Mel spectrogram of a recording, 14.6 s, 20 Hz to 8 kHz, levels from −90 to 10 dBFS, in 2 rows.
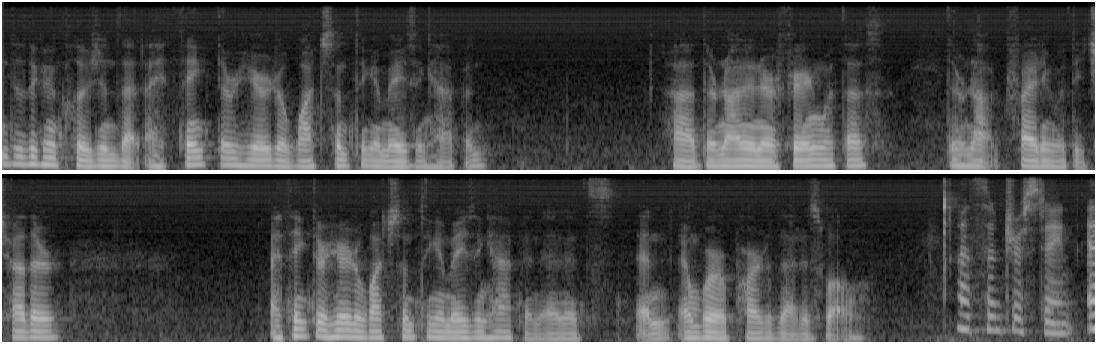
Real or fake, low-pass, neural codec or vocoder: real; 7.2 kHz; none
